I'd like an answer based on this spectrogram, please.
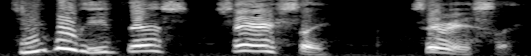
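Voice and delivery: high exasperated outburst; exasperated disbelief. Real, not acted. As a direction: throw up your hands in disbelief.

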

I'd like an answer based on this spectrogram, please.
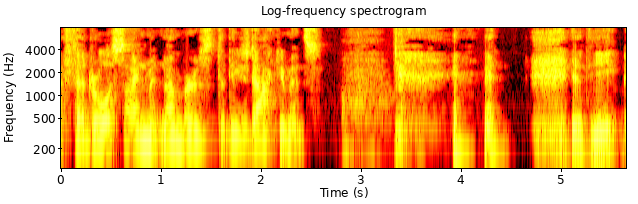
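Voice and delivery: ordinary talk, nothing marked

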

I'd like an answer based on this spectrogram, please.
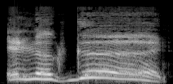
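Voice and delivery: loud, very drawn-out Southern holler; big, slow, high mock Southern exclamation; Southern affectation. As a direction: stretch it out in a hammed-up Southern accent. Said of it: "I get to read it in this voice".

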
